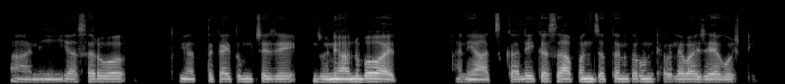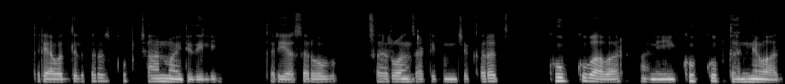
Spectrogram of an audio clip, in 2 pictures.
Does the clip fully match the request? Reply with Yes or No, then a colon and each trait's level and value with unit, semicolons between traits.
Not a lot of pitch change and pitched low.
Yes: narrow, 1.6 semitones; low, 130 Hz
